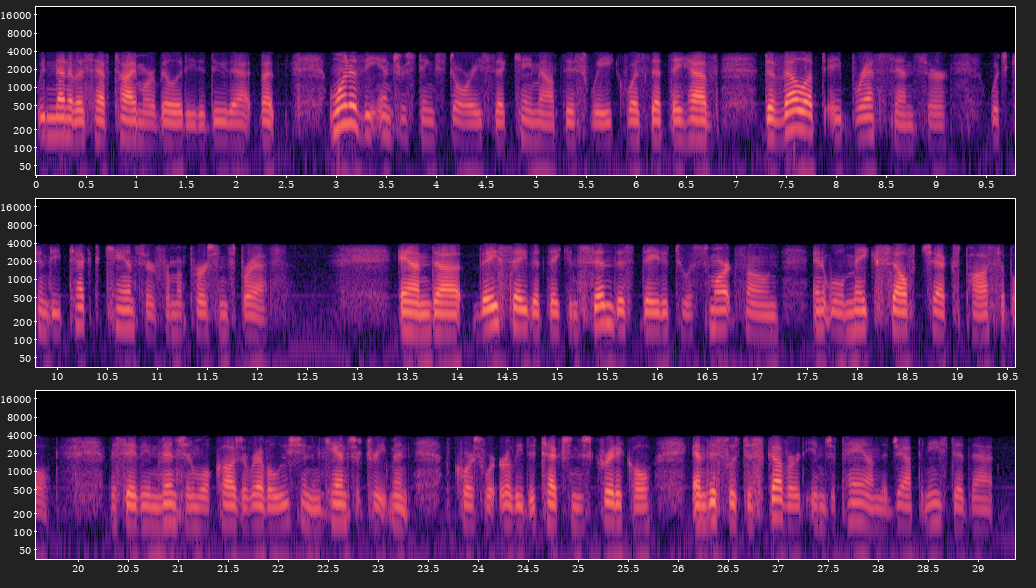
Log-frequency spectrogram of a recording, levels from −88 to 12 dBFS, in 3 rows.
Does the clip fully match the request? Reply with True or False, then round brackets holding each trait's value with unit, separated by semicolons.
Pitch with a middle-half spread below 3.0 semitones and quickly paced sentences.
False (2.6 semitones; 175 wpm)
